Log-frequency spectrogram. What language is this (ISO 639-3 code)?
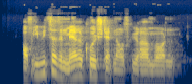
deu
